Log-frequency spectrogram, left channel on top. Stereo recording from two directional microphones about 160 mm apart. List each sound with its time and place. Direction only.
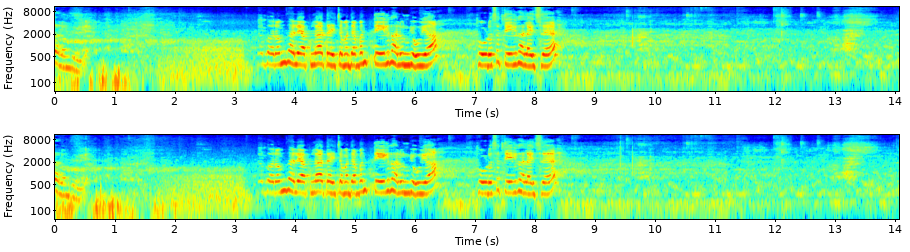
3.5 s a woman's voice: 55° left (ahead or behind)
